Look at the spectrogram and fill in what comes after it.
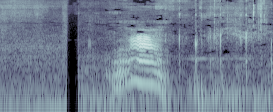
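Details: Pet cat named Butters meowing while wanting to follow someone and eat, indoors; a single drawn-out meow rising then falling, about one second long, with a soft click and faint room noise around it.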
